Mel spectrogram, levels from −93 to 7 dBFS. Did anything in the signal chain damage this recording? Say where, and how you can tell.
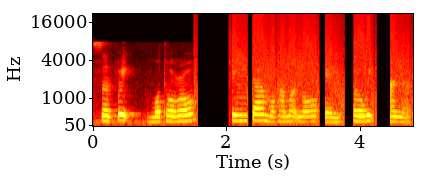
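Yes. The speech was likely requantized to a very short word length during sample-format conversion, which produces low bit depth without dither. From 1.51 s to the end at 4.80 s, the speech turns coarse and grainy. The grit rises and falls with the speech itself, and the quietest stretches collapse toward silence or sputter. This points to rounding to about 5 bits with no dither. The error therefore tracks the signal as distortion, sitting only about 15 dB below the speech.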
